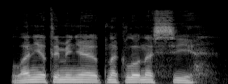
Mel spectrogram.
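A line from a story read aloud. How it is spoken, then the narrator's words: Breathed out. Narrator (Russian): выдохнул он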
